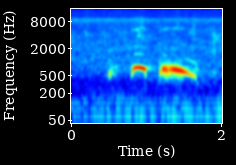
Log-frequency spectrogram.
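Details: Spotted dove cooing in the Thổ Đồng voice style, used to lure wild doves into calling back: a faint short note, a smooth arched coo, then a longer, louder, slightly throbbing coo that slides downward.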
